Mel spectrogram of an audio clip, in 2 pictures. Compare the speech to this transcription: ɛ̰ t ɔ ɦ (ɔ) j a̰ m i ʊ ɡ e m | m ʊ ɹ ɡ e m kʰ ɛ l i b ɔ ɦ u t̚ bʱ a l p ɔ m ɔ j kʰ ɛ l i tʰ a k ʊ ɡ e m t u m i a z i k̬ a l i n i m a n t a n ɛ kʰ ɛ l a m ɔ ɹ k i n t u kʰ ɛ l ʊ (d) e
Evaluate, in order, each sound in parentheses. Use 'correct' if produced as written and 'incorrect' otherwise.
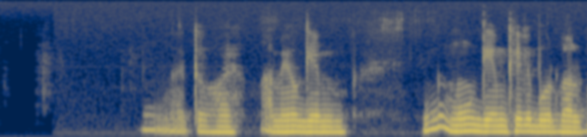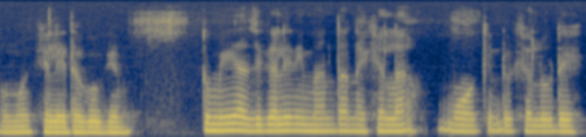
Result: correct, correct

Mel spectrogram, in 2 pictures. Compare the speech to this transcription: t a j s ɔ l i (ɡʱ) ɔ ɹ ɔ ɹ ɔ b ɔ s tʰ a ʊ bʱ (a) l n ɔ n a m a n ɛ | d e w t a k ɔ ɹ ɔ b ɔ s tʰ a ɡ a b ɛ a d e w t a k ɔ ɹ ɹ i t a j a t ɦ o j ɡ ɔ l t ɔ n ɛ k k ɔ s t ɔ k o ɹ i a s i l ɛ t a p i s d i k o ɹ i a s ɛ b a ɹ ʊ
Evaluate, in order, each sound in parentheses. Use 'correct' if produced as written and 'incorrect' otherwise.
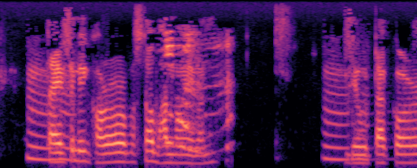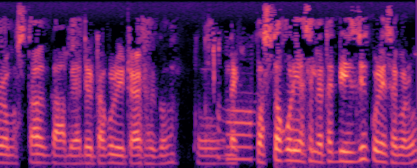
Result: correct, correct

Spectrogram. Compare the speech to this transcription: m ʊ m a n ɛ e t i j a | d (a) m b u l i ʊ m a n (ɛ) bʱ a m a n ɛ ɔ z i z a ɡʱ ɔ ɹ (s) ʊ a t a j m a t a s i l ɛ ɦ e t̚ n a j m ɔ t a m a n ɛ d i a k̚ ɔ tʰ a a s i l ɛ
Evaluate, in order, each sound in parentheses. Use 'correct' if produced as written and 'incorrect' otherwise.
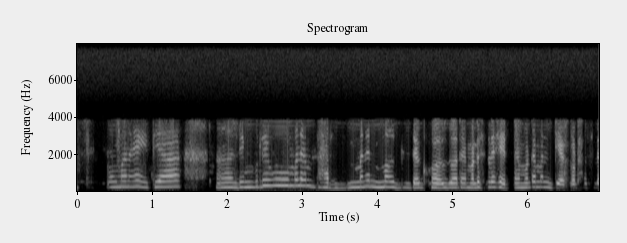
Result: incorrect: i, correct, incorrect: z

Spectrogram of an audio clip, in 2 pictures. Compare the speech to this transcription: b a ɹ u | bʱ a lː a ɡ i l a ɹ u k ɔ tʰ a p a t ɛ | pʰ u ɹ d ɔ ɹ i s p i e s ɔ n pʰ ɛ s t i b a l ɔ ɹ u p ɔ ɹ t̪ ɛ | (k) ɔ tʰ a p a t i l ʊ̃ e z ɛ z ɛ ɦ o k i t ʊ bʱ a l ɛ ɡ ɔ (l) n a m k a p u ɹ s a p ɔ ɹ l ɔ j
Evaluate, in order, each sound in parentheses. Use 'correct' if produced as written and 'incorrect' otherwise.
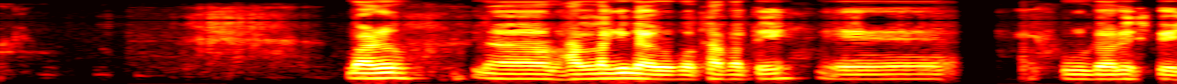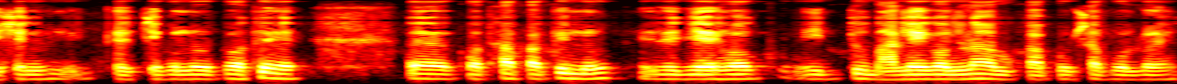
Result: correct, correct

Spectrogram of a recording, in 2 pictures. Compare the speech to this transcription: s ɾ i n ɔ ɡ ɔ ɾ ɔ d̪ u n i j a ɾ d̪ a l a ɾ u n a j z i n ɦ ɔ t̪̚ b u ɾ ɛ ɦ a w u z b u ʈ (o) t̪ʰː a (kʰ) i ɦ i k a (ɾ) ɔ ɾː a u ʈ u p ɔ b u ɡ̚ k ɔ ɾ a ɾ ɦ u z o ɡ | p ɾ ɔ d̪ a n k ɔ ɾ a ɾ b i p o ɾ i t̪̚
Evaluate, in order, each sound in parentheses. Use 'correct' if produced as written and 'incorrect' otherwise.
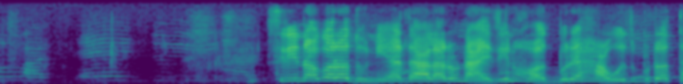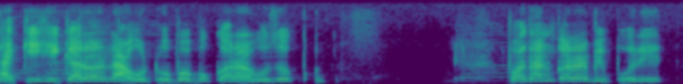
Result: incorrect: ɔ, incorrect: k, correct

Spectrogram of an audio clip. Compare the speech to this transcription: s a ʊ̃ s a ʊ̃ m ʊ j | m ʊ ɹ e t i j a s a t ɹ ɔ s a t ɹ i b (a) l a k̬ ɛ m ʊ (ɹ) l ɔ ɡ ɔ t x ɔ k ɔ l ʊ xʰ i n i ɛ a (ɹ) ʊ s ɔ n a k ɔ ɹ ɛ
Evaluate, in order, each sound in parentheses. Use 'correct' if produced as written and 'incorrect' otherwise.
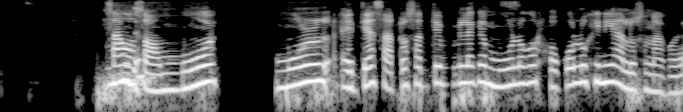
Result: incorrect: i, correct, incorrect: l

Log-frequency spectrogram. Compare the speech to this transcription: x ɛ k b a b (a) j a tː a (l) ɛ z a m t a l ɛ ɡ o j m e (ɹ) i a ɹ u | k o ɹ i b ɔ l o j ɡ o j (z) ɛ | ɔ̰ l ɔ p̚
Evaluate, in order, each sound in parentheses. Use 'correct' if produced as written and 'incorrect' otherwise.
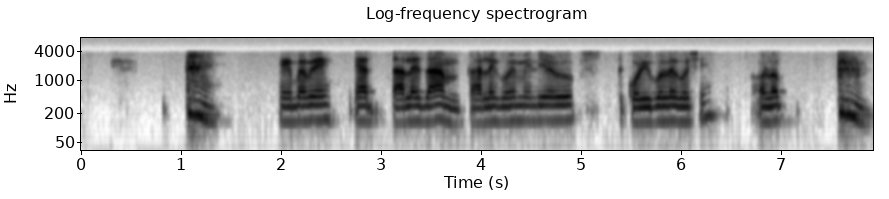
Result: incorrect: ɛ, correct, incorrect: l, incorrect: s

